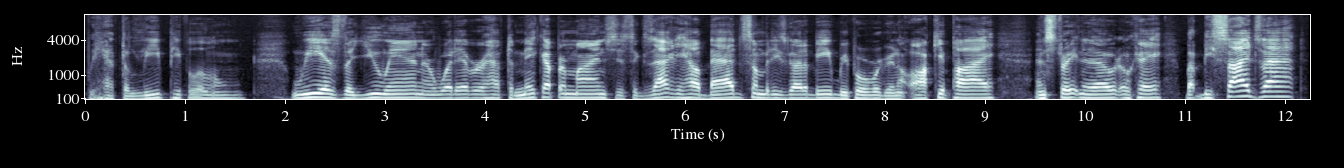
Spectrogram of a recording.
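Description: An older man, a musician and show host, chats from a small indoor stage into a close vocal microphone in a colloquial, emphatic, rambling, opinionated way. His voice is medium-pitched, steady, a little mellow, and moderately paced, with clean, echo-free studio sound.

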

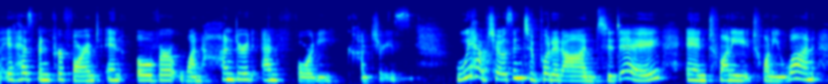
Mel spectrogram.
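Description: A young woman, co-director of a community theatre group, giving an upbeat introduction to a streamed play. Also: high voice.

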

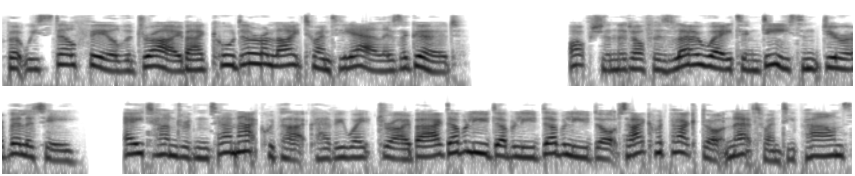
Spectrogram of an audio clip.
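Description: A woman's voice: medium pitch, no room sound. Woman narrating in a dry voice. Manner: reads out ratings and web addresses word for word. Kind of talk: scripted narration of a product review.

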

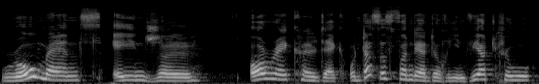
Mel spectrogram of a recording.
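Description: Her pitch is medium and her manner animated, yet she takes her time, sounding mellow. She's a middle-aged woman with a slight cold hosting a relaxed tarot reading indoors at a card table, addressing the listener directly.

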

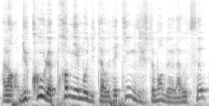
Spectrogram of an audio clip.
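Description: A man's voice: medium pitch, big pitch swings, quick pace, warm tone, breathy edge. A man giving an explanatory talk to an audience, thoughtful and full of hesitations and restarts. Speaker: lecturer.

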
